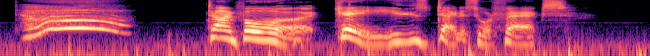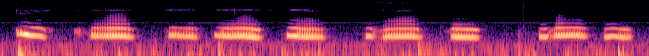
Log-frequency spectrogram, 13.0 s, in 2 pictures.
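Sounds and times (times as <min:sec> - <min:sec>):
speech: 0:02.1 - 0:05.8
person imitating pigeon cooing: 0:06.7 - 0:12.9.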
